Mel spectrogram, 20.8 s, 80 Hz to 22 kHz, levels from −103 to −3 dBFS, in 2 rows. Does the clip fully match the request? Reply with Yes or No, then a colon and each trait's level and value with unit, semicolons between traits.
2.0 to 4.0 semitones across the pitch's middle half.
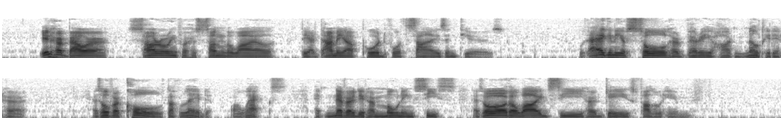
Yes: average, 2.8 semitones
